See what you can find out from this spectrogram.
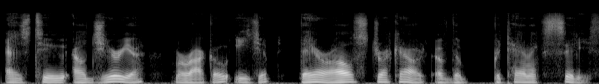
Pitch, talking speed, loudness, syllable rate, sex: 95 Hz, 130 wpm, -20 LUFS, 4.5 syllables/s, male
